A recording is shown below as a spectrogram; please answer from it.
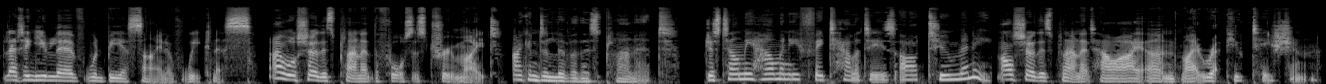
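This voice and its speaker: An actress playing a ruthless, imperious Sith Inquisitor in a video game, with a haughty, menacing, deliberate delivery. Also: female voice, fairly low pitch, no echo, clean studio sound. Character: ruthless, imperious female Sith Inquisitor, dark sorceress of the Empire. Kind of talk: video game character voice acting.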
